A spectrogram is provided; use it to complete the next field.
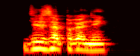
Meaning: inflection of désapprendre: 1. second-person plural present indicative 2. second-person plural imperative
- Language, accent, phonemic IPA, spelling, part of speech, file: French, Canada, /de.za.pʁə.ne/, désapprenez, verb, LL-Q150 (fra)-désapprenez.wav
